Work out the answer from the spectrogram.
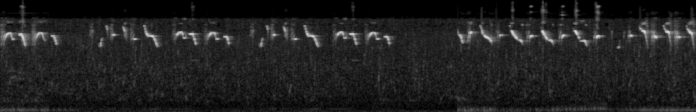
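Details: Energetic crimson sunbird song of high-pitched, twisting chirps grouped in quick bursts, with a gap of near silence before a denser, busier run; a soft low rumble appears underneath at times.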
